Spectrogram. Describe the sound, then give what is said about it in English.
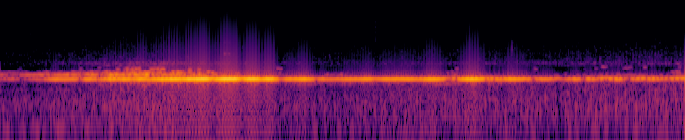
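A sustained, steady ringing tone like an Aeolian harp as wind blows through scaffolding in a village at night, holding one mid pitch while gently swelling and fading in loudness, with a faint airy rumble beneath and no voices. “the wind was blowing through that scaffolding, creating a kind of Aeolian harp, and the sound was ringing out across the village”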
